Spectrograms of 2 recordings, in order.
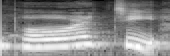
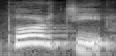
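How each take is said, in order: First: "بورتي" as two separate parts, par, tee; split in two. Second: Said in the usual way. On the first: Shown as a demonstration. Teacher divides the word for learners, "بورتي" in two parts. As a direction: break "بورتي" after the r, holding each half. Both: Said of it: "انا اقسمها جزئين".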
